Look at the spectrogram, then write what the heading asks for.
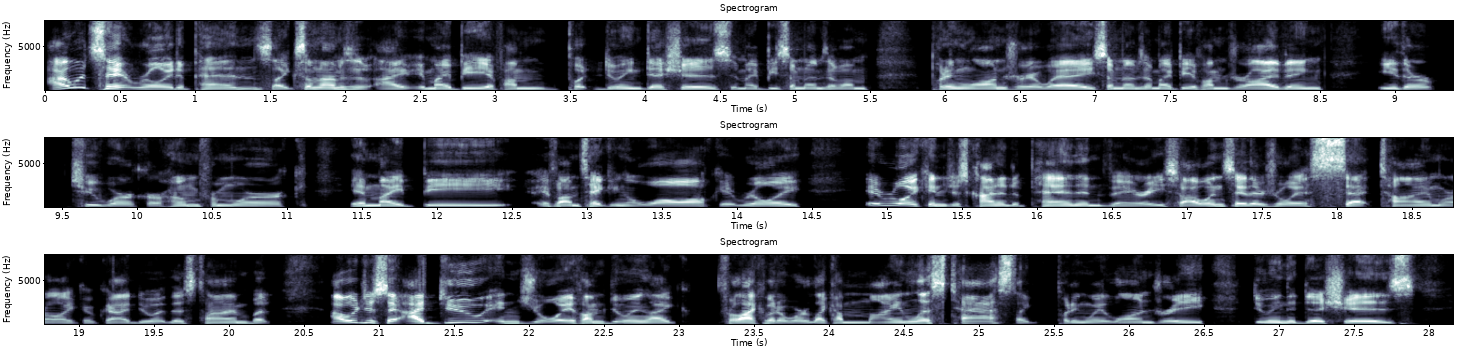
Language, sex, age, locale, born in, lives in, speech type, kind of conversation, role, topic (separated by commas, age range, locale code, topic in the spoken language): English, male, 30-34, en-US, United States, United States, conversation, unstructured, none, What podcasts do you keep recommending to friends, and what makes them meaningful to you?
